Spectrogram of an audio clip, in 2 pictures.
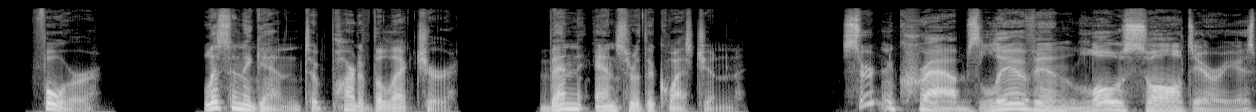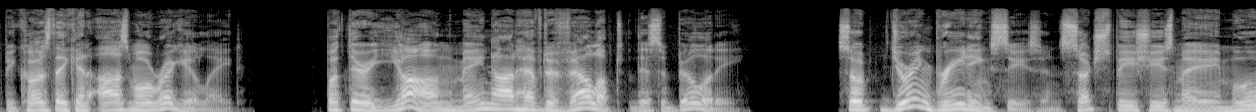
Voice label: TOEFL Level Check Listening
